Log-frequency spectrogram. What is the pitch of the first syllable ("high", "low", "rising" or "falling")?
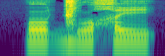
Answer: high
